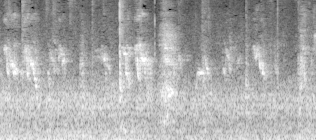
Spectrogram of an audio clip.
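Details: Repeated short trilling chirps of European bee-eaters, about eight calls in quick succession at fairly even intervals, over a steady hiss of background noise.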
